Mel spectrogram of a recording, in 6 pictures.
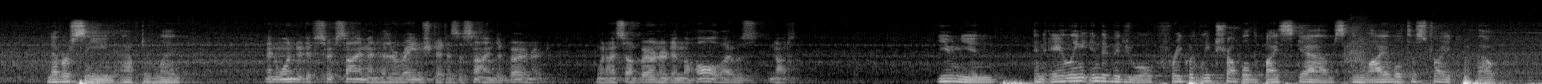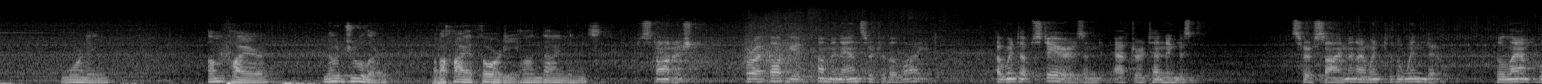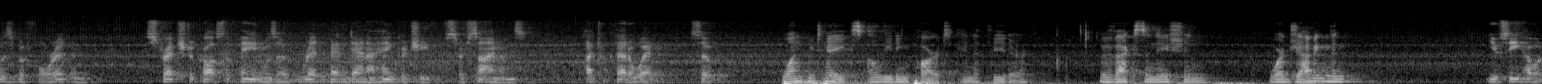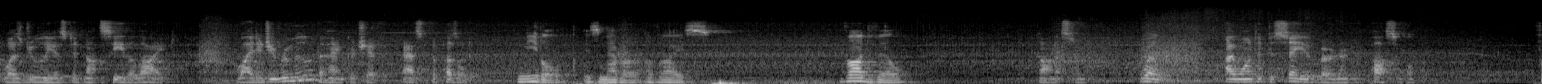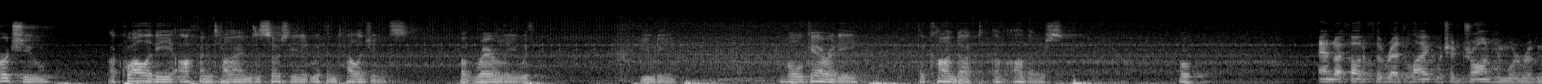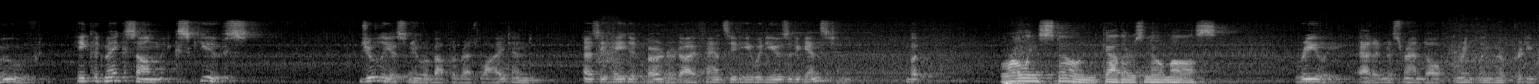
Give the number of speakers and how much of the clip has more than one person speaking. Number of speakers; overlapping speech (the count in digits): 2, no overlap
